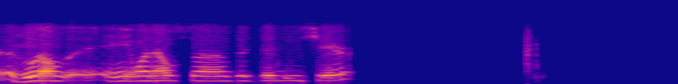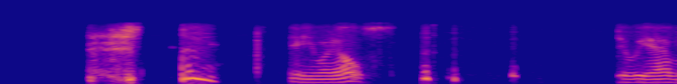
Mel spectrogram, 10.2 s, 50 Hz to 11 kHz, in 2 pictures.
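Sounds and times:
speech: 0.2s - 2.7s, 7.3s - 8.4s, 9.7s - 10.1s
single sneeze: 5.8s - 6.7s.

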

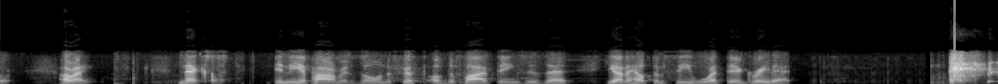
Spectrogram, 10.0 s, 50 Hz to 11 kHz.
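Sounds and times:
speech: 0.0s - 1.0s, 1.8s - 8.0s
soft breath: 0.2s - 0.6s
loud rough throaty cough: 9.4s - 9.9s.

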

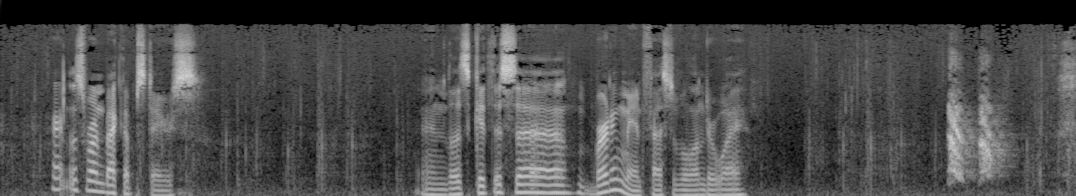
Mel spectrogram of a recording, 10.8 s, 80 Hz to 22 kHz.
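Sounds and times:
speech: 0.5s - 2.0s, 4.2s - 7.6s
dog barking with sharp yaps: 9.5s - 10.2s.

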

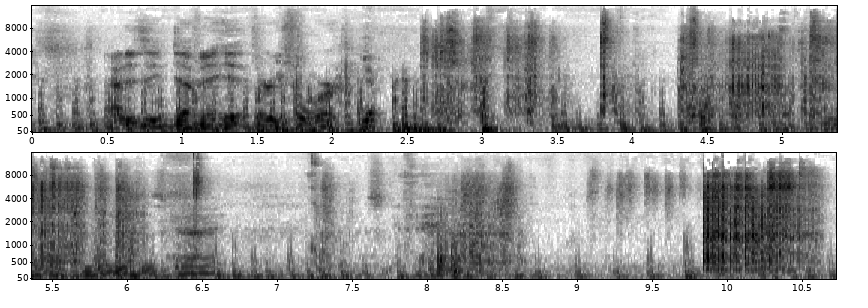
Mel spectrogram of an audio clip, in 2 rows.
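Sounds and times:
low hum: 0.0s - 10.7s
speech: 0.5s - 3.1s
dice clattering across a hard tabletop: 2.6s - 6.0s, 8.1s - 10.7s.

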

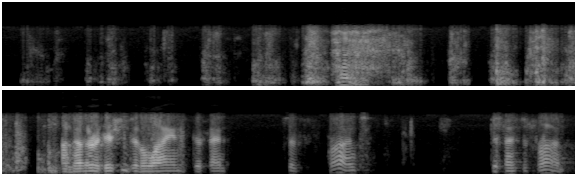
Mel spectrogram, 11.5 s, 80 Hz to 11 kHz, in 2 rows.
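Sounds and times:
pig oinking, grunting and snorting: 0.2s - 7.6s
speech: 3.4s - 3.8s, 6.3s - 8.1s, 9.1s - 9.4s, 10.8s - 11.4s.

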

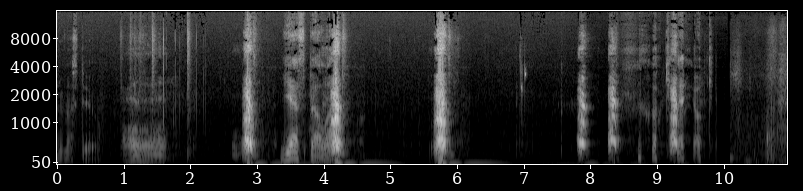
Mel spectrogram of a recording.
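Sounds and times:
speech: 0.2s - 1.8s, 3.4s - 4.4s
dog barking and yipping: 2.8s - 3.1s, 4.0s - 4.4s, 5.6s - 6.0s, 7.8s - 8.5s, 9.2s - 9.4s.

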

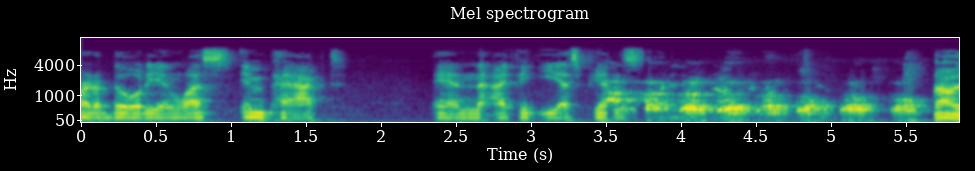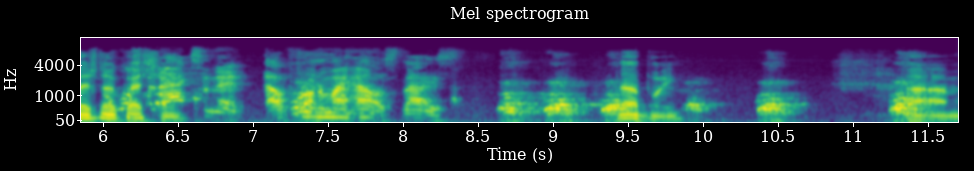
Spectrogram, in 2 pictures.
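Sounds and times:
speech: 0.0s - 1.8s, 2.4s - 4.2s, 5.7s - 8.4s, 9.0s - 10.0s, 11.3s - 11.6s
dog barking: 3.5s - 5.7s, 8.6s - 11.6s
dog whining: 3.6s - 5.7s, 8.6s - 10.7s.

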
